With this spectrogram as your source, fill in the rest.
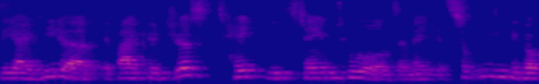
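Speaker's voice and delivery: plain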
